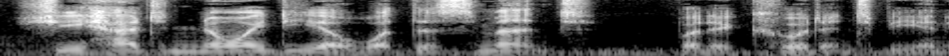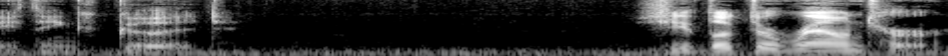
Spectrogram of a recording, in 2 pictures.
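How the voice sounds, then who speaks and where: A man narrates a horror tale in a dramatic storytelling style. His voice sits on the low side. The recording carries plainly audible noise behind him. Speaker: fan fiction narrator.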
